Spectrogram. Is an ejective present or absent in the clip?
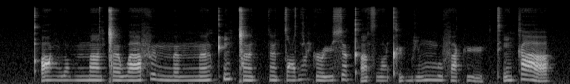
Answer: present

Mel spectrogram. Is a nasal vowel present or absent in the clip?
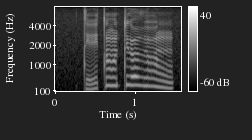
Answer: present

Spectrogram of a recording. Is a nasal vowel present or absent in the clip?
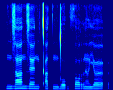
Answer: present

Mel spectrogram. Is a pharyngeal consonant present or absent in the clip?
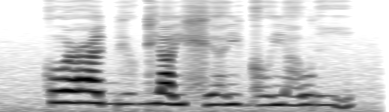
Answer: present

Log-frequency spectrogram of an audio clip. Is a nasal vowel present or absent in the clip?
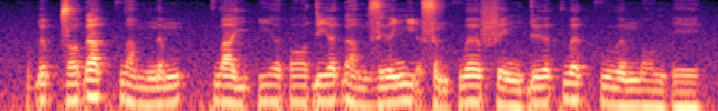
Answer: absent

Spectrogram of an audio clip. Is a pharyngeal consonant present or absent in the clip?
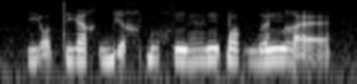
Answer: absent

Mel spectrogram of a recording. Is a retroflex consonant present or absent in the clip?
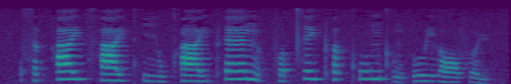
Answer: absent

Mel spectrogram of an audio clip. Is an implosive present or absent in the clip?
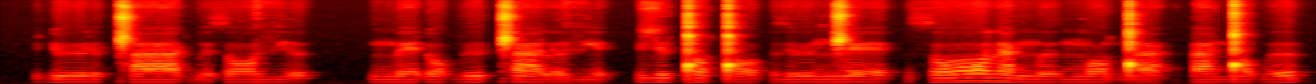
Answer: present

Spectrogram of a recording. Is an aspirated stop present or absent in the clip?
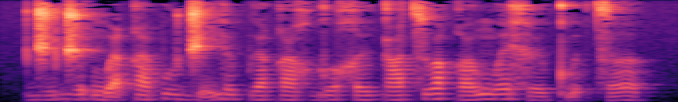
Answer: absent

